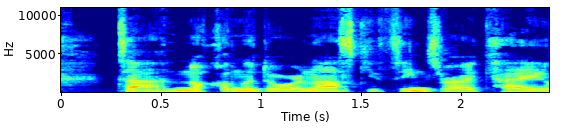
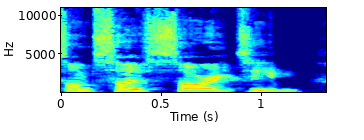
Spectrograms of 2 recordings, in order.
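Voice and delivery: imitated upset boy, high-pitched; tearful apology; 12 semitones higher than usual. Crying boy apologises to his youth worker, tearful. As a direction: plead an apology, pitch falling at the end. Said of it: "he burst into tears".

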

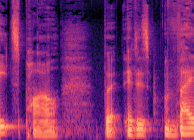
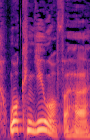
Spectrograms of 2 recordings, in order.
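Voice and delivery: sharp, higher, angry demand; a touch of anger in a read-aloud challenge; angry question; 7 semitones higher than usual. A narrator's reading. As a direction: throw the question at him in anger. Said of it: "he asked with anger".

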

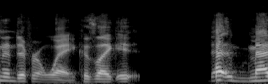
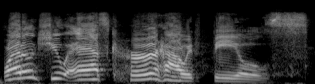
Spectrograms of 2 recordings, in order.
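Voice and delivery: put-on bubbly sorority girl; 6 semitones higher, much slower than usual. Mocking Nia Jax voice.

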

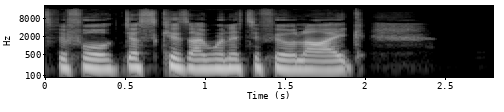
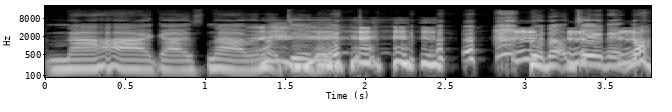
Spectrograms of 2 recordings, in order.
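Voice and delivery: laughing refusal; 5 dB louder than usual. Retold or imitated. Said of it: "and I was just like".

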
